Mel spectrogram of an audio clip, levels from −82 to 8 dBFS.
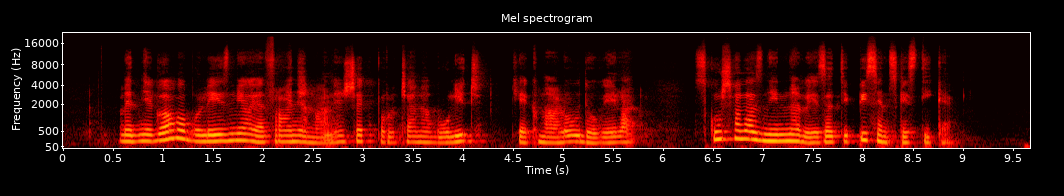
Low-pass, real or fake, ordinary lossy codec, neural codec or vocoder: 19.8 kHz; fake; none; codec, 44.1 kHz, 2.6 kbps, DAC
